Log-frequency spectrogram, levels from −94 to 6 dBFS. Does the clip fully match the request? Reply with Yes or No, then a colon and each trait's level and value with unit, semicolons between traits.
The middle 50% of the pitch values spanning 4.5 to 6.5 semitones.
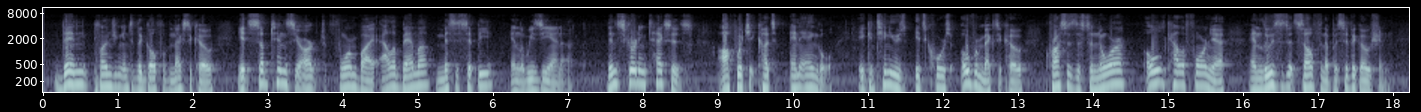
Yes: average, 5.2 semitones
